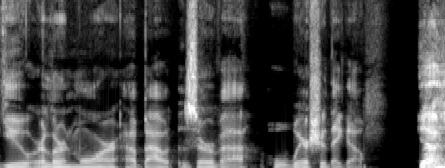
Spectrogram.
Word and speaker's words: Xerva: So if somebody wants to get a hold of you or learn more about Zerva, where should they go?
